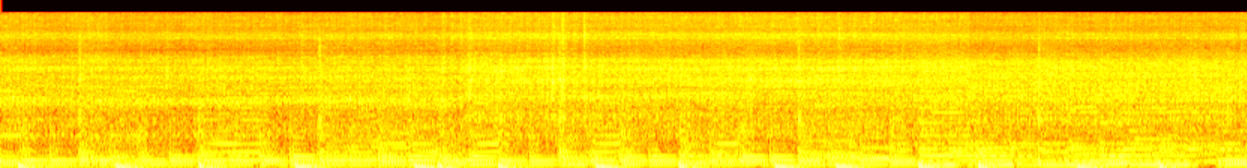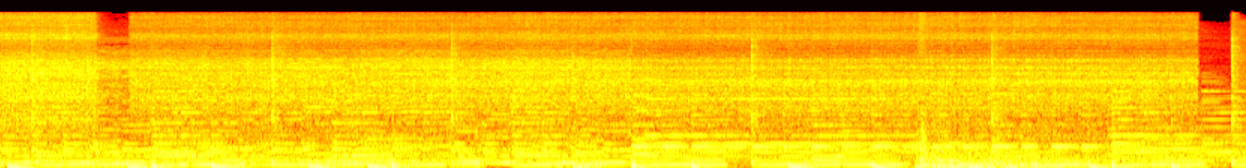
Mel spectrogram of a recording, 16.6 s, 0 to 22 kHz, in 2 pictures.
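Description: Worx WG264E 20V cordless hedge trimmer running, its blades cutting through a leafy hedge, over background music with a steady beat.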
